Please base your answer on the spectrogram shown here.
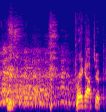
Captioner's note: attendees laughing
